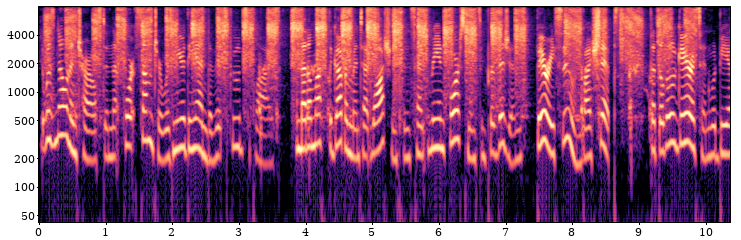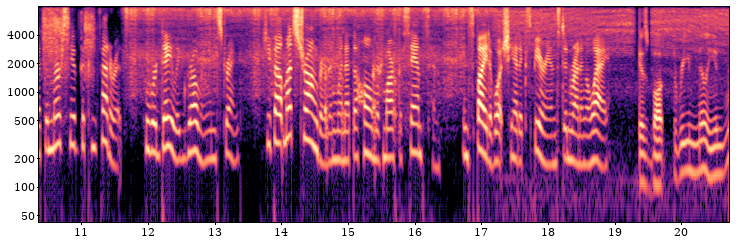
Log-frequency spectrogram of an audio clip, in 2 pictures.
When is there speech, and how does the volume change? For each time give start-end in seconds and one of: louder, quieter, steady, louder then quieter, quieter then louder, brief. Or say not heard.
0.0-20.6 steady.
